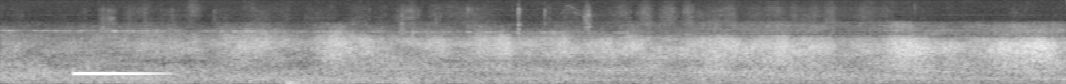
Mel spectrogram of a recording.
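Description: A steady, loud airplane engine roar fills the whole stretch with dense rumbling noise as a plane takes off on a trip to GABF, with a brief high tone sounding near the start.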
